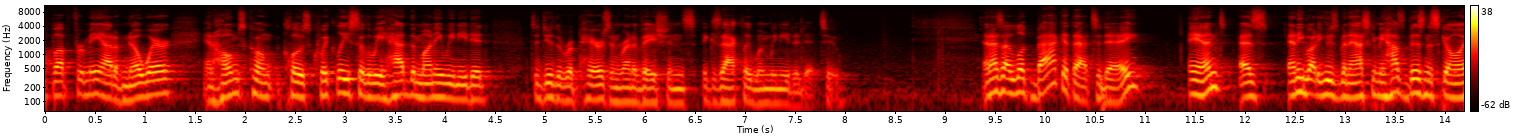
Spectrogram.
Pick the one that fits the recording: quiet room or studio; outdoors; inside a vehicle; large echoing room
large echoing room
